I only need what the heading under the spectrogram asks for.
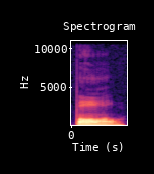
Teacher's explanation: Remember that in English, some L sounds are hard, like the L's in ball.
